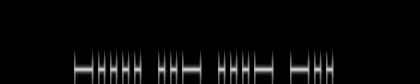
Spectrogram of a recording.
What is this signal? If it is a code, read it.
Morse code, heard as a keyed tone, about 20 wpm, 700 Hz. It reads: 6UVD
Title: All Cut Numbers - 4-Digit 20wpm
